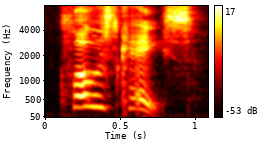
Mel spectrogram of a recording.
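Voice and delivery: emphatic high repeat of closed case; pointed echo. Real, not acted.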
